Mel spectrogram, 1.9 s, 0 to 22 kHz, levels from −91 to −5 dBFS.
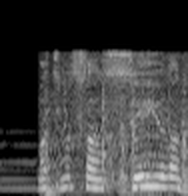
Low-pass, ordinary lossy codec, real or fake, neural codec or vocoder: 7.2 kHz; none; fake; codec, 16 kHz, 16 kbps, FreqCodec, larger model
